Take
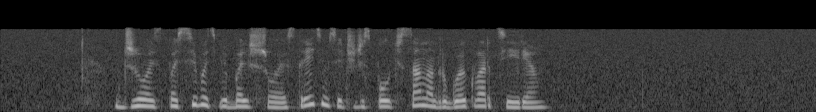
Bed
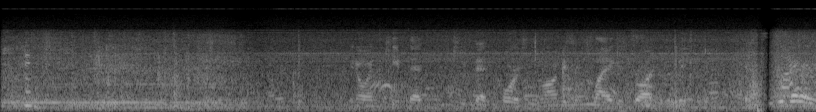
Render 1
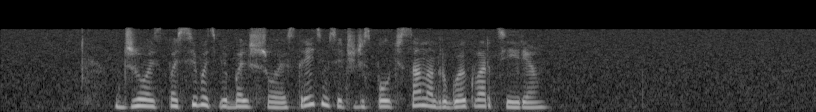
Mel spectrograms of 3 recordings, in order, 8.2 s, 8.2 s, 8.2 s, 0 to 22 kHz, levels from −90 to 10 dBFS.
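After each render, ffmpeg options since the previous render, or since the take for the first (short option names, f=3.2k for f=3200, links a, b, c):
-af "afftdn=nr=6:nf=-49"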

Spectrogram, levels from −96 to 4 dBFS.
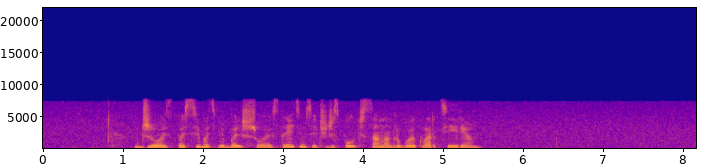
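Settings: -af "lowpass=4.2k"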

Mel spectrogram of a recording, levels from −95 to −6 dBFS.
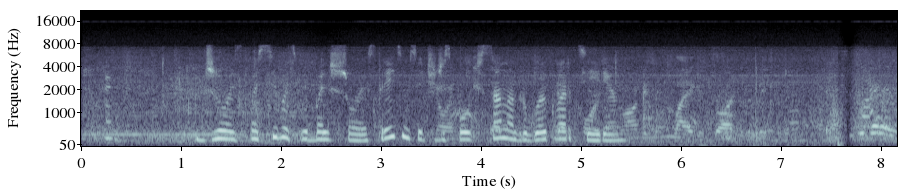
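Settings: -filter_complex "[1:a]volume=-2.5dB[a];[0:a][a]amix=inputs=2:normalize=0"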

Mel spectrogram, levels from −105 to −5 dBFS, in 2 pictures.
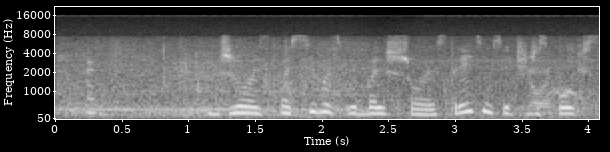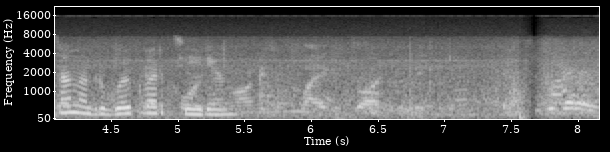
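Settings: -af "volume=6.5dB"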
